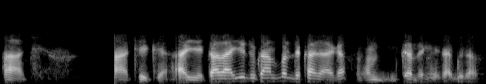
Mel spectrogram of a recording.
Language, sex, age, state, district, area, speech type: Hindi, male, 60+, Bihar, Muzaffarpur, rural, conversation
